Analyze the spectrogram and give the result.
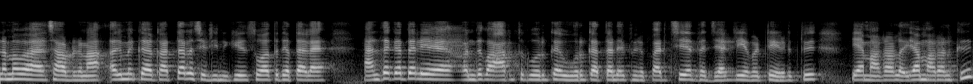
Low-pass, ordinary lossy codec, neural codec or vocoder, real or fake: none; none; codec, 16 kHz, 0.8 kbps, ZipCodec; fake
